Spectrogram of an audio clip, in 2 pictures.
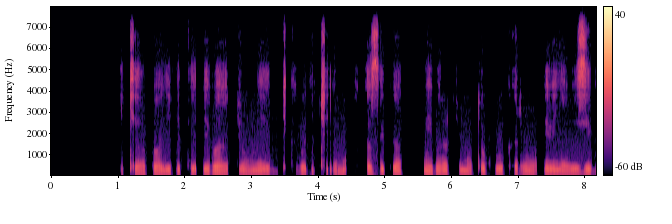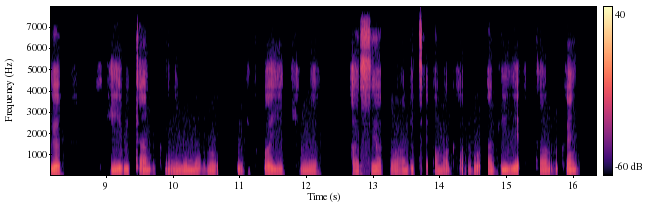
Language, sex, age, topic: Kinyarwanda, male, 18-24, government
